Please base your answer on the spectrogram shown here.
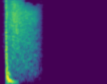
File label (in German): Snare Referenz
